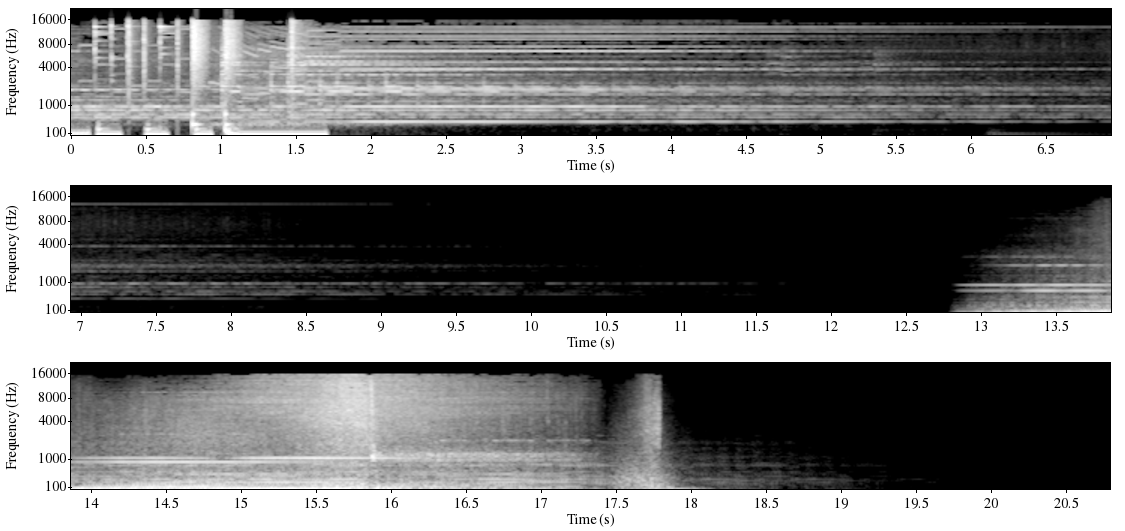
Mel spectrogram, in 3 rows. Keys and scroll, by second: 1.8 Return, 2.2-6.7 typing.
